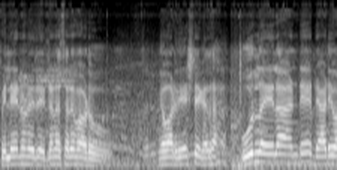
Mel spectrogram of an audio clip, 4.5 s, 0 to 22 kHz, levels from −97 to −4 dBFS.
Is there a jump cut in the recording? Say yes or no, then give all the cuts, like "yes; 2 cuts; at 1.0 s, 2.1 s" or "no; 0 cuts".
yes; 1 cut; at 3.0 s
